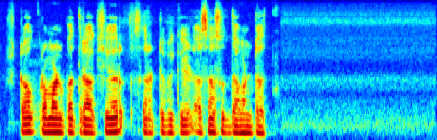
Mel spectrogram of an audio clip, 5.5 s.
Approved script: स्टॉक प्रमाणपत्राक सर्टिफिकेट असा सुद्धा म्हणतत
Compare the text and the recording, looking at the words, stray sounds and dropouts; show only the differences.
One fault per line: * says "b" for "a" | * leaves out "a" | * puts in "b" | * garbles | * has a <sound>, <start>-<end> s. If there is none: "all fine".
* puts in "शेअर"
